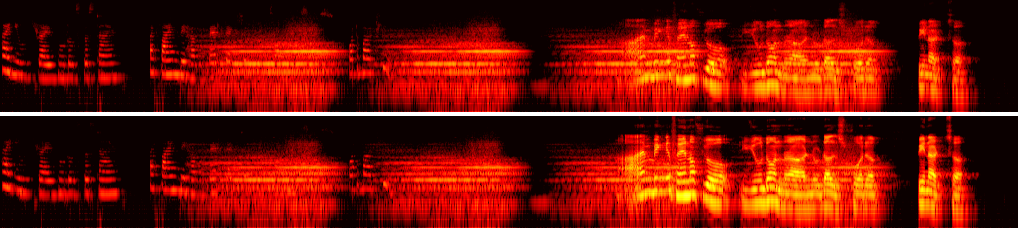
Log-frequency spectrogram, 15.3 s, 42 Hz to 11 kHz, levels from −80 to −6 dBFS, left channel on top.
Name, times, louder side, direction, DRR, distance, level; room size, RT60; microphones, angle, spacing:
voice 1, 0.0-1.8 2.2-5.0 5.2-5.9, left 2 dB, 60° left, 0.6 m, -52 dB
sound 1, 2.8-5.2 5.5-7.9 8.3-10.6 11.0-13.3, left 3 dB, 15° left, 0.4 m, -41 dB
voice 2, 9.2-13.3 13.8-14.5, right 6 dB, 90° right, 0.3 m, -32 dB
2.3 x 2.1 x 3.2 m
head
